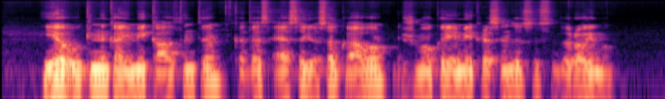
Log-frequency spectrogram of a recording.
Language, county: Lithuanian, Marijampolė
